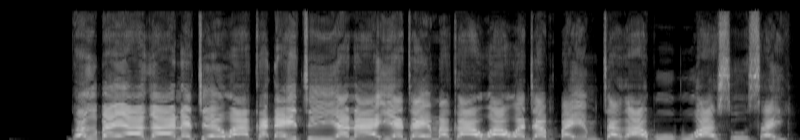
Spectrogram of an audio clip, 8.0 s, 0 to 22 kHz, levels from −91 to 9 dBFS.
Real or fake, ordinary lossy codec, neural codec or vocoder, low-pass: real; none; none; none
